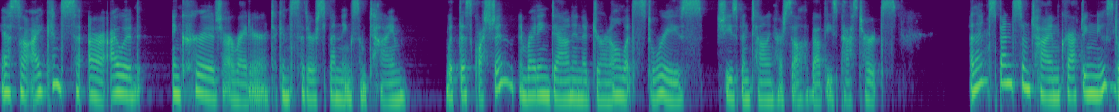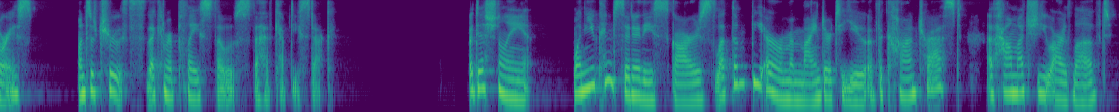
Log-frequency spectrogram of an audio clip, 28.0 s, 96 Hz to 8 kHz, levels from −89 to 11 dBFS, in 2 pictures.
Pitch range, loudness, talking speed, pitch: 170-215 Hz, -22 LUFS, 165 wpm, 185 Hz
